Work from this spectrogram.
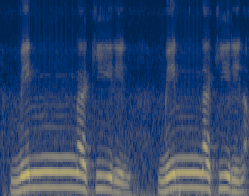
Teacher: من نکیرن، نون ساکن کے بعد نون، دیکھیں نا نون ساکن کے بعد یہ نون آیا ہے، تو من نکیرن، من نکیرن، تو ہم من نکیرن نہیں پڑھتے بلکہ نون کو نون میں مدغم کر کے ہم پڑھتے ہیں من نکیرن، من نکیرن، اور یہ دوسرا نون جو ہے اس کو مشدد کیا جاتا ہے۔ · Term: ادغام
